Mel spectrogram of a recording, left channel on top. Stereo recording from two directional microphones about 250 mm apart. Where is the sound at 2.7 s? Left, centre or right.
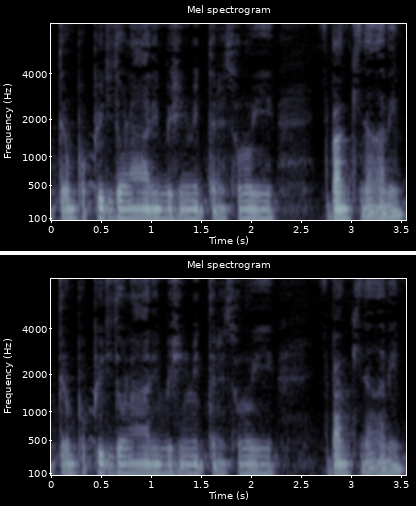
Left.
